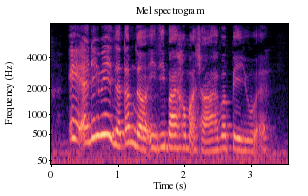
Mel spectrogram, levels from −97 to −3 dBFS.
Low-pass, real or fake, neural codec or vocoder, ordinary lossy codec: none; fake; codec, 16 kHz, 16 kbps, FreqCodec, larger model; none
